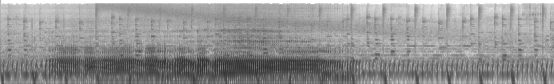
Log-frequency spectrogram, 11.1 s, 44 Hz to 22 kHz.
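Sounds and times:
background music: 0:00.0 - 0:11.0
motor scooter passing: 0:00.1 - 0:11.0.

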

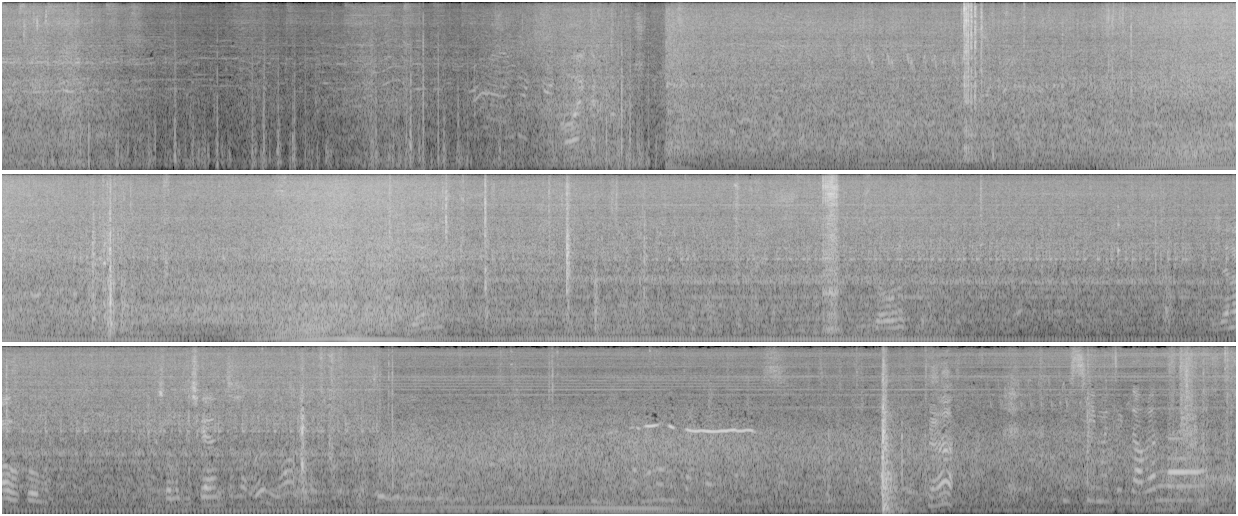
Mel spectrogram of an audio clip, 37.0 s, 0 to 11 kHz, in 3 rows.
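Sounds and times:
car engine revving: 0:05.4 - 0:37.0
background voices: 0:26.1 - 0:33.1.

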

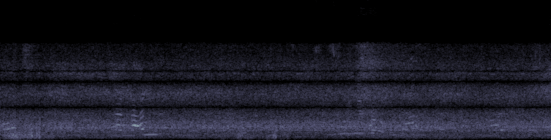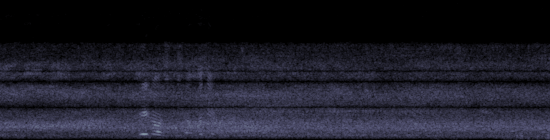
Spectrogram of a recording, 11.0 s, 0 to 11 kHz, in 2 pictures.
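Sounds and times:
faint voices: 0:00.0 - 0:08.2.

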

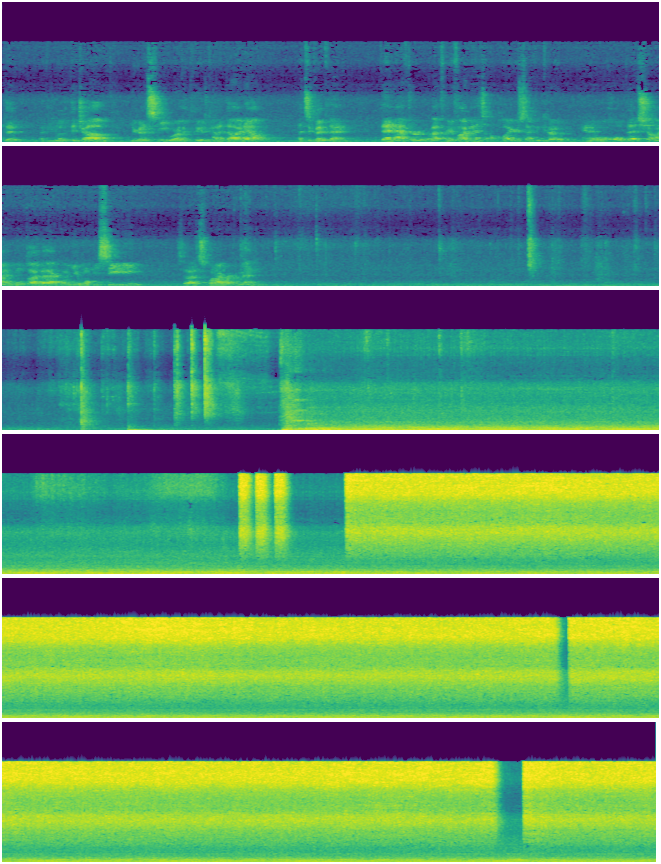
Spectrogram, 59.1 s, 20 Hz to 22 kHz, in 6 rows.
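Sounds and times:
air system humming: 0:00.0 - 0:59.0
spray gun hissing: 0:31.8 - 0:34.0, 0:34.7 - 0:59.0.

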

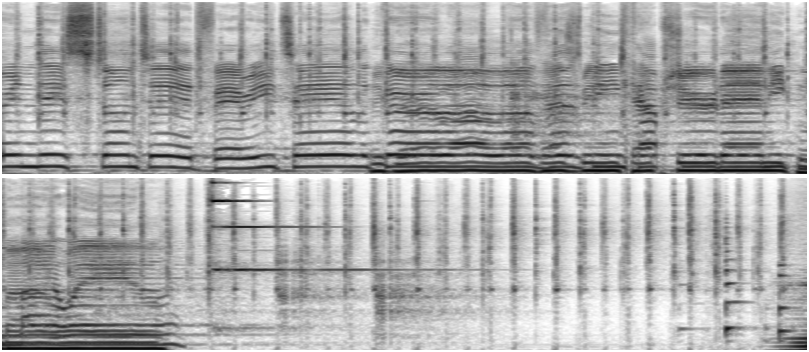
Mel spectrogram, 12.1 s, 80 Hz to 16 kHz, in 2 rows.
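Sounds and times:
dry ticking clicks: 0:00.0 - 0:12.0
ringing bell-like tone: 0:07.6 - 0:09.8.

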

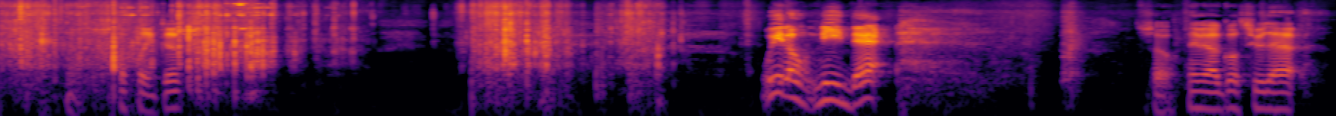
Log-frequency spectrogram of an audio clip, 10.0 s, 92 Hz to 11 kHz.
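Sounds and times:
hands rummaging through bolts: 0:00.0 - 0:02.8, 0:03.4 - 0:05.2
plastic bags crinkling: 0:00.0 - 0:02.8, 0:03.4 - 0:05.2.

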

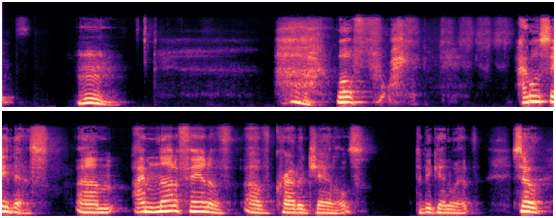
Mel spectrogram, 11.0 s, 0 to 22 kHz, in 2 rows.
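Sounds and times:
man humming: 0:00.8 - 0:01.2
man speaking: 0:00.8 - 0:01.3, 0:02.8 - 0:04.3, 0:05.1 - 0:11.0
mouth click: 0:01.3 - 0:01.6.

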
